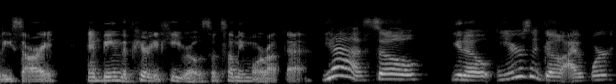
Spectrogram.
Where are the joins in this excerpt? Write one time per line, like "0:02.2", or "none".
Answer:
0:03.2

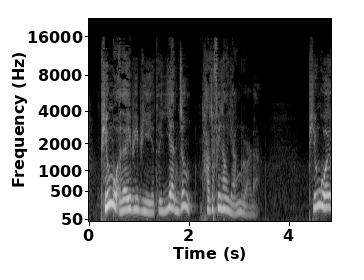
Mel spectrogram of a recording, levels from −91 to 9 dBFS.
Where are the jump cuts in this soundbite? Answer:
none

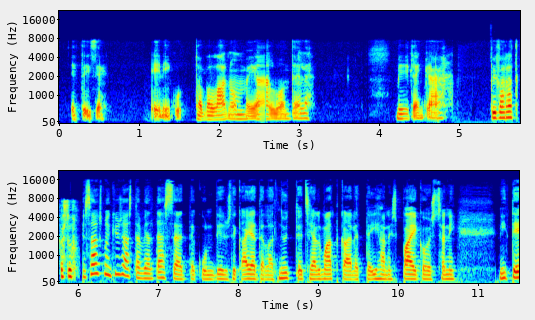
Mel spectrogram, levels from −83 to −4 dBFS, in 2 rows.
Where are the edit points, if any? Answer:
0:05.4

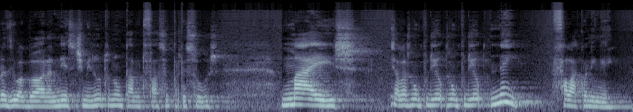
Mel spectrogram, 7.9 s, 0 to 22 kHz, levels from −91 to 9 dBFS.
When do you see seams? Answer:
0:02.2
0:04.9
0:05.6

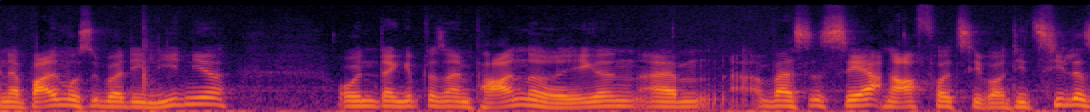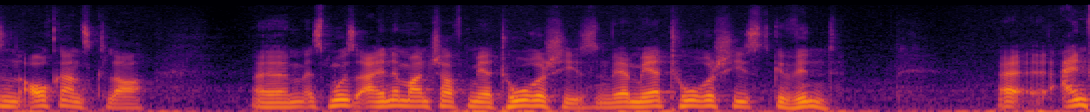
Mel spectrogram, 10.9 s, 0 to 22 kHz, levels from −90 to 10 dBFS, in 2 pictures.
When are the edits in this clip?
0:04.4

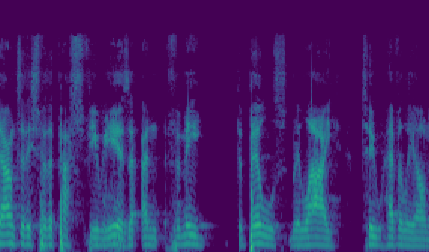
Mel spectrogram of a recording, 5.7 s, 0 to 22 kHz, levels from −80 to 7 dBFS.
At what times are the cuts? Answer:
none

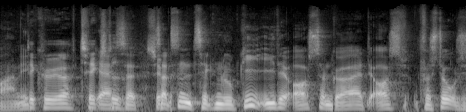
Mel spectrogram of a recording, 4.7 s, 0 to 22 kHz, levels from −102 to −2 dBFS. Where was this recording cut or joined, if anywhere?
0:01.7
0:03.3
0:03.7

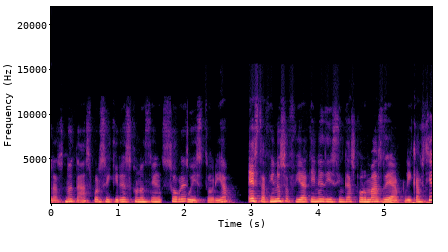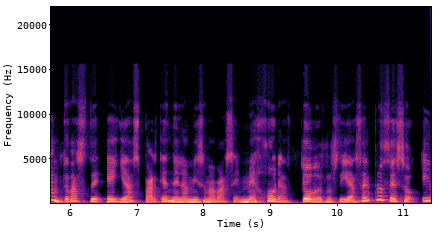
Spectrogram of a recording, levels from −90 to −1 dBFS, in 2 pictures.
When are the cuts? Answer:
0:01.7
0:02.0
0:05.9

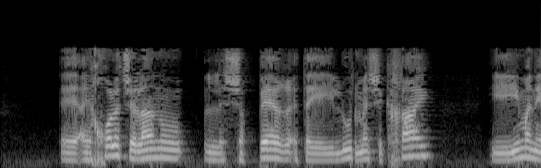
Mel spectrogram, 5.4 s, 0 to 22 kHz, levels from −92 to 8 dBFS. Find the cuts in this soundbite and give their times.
0:03.5

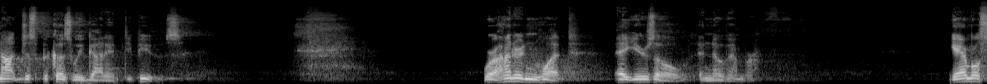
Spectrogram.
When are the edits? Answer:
none

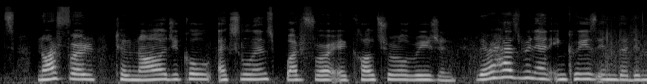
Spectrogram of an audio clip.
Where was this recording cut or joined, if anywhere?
0:04.7

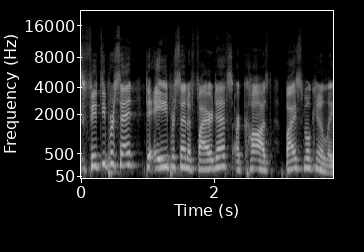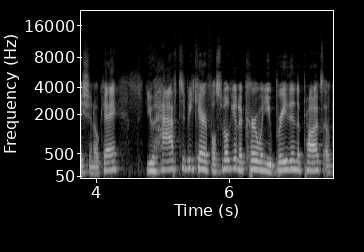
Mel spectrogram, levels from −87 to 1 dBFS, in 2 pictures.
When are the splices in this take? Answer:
0:06.0

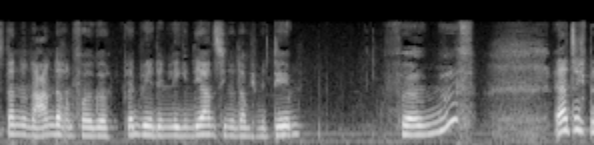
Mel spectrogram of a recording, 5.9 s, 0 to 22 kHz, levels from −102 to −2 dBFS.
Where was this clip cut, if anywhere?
0:01.2
0:02.5

